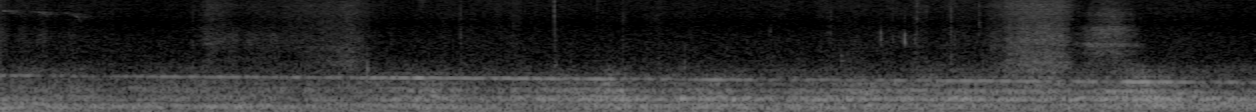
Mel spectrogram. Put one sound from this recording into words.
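A knife scrapes against birch bark in short strokes.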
